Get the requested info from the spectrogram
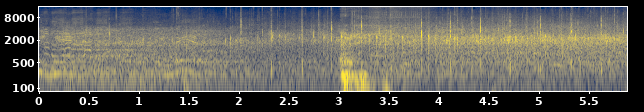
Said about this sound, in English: Okay, I'm glad you're applauding.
